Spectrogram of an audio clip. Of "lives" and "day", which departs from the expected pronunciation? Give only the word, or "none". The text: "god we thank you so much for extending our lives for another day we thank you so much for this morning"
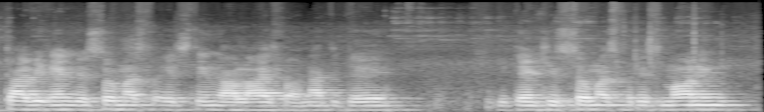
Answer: lives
